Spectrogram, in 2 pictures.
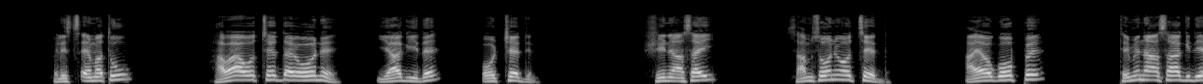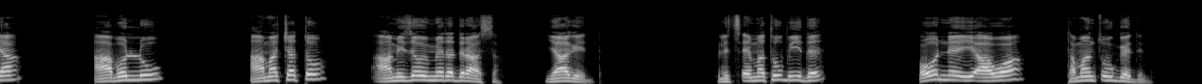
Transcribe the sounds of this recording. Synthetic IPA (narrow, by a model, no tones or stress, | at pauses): fɪlɪst̪ʼːeːmɐt̪uː | hɐwaːo̞ːt͡sːe̞ːd̪ːɐjo̞ːnɛ | jaːɡiːd̪ɛ | o̞ːt͡ʃːe̞ːd̪ːɪn | ʃɪnɐsɐj | sɐms̬o̞ːnɪo̞ːt͡sːe̞ːd̪ːɐ | ʔɐjɐwɡo̞ːpːɛ | t̪ɛmɪnɐːsaːɡɪd̪ɪjaː | aːbɔlːuː | aːmɐt͡ʃːɐt̪ːɔ | a̰ːmizɛwʊɪmːeːd̪ɐd̪ɪɾaːsːɐ̰ | jaːɡe̞̰ːd̪ːɐ̥ | fɪlɪst̪ʼːeːmɐt̪ubiːd̪ɛ | o̞ːnːeːɪaːwʊwaː | t̪ɐmɐnt͡sʼuːɡe̞ːd̪ɪn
